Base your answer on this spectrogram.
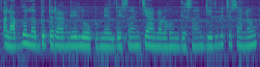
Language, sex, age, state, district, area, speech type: Punjabi, female, 30-45, Punjab, Bathinda, rural, spontaneous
